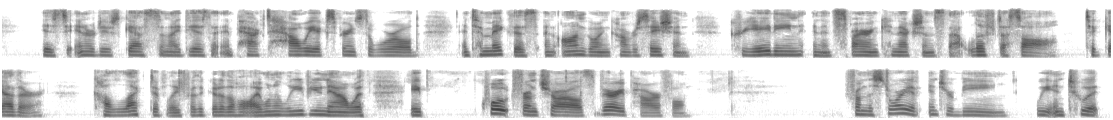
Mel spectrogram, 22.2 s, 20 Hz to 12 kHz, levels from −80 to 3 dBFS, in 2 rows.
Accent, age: American, 50-69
